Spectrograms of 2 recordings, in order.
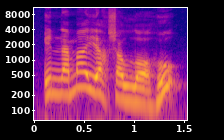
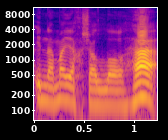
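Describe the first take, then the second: First: The word Allah ends with a 'u' vowel. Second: The word Allah ends with an 'a' vowel. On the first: God pours reverent fear into the scholars. "Tapi kalau dibalik" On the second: The scholars are the ones who fear God. "kalau dibaca"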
